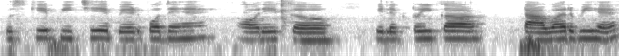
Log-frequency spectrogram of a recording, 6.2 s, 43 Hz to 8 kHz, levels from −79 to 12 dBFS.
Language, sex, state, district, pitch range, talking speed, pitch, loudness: Hindi, female, Chhattisgarh, Raipur, 205-225 Hz, 115 wpm, 215 Hz, -17 LUFS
